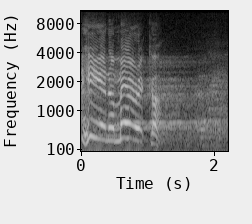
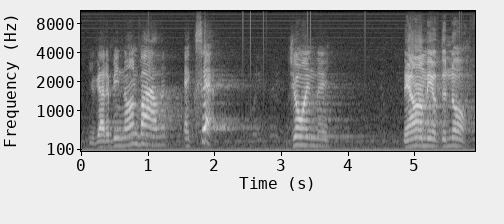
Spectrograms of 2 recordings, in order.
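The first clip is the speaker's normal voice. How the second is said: Lincoln's words, lower and much louder, rattled off fast; mocking Lincoln; 9 semitones lower, 4 dB louder, faster than usual. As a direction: voice Lincoln as a pushy recruiter. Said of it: "and then said".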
